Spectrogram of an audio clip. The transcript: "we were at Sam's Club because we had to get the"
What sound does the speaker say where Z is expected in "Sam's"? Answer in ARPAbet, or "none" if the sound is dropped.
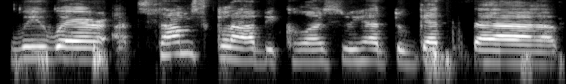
S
